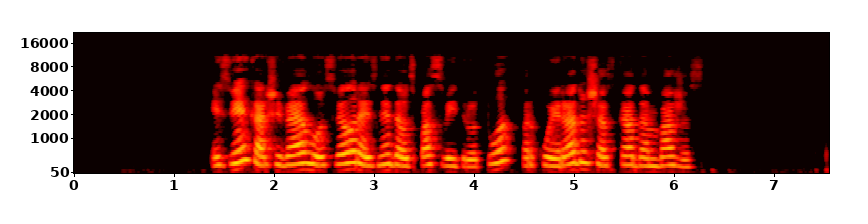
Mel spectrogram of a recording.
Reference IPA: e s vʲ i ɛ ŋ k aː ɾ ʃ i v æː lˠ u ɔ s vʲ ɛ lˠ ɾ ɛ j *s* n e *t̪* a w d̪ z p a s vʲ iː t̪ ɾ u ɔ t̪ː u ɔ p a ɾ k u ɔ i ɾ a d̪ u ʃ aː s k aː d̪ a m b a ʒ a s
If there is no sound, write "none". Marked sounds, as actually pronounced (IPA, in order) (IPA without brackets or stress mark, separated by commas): z, d̪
